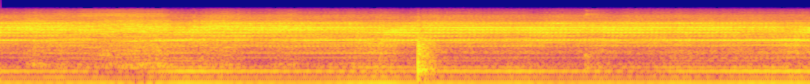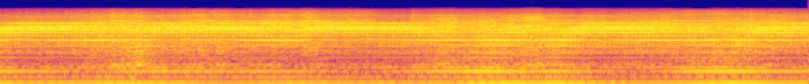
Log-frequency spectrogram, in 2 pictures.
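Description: Small wood lathe running at a steady speed with a constant whine, turning a wooden popper lure body while it is sanded by hand, which adds a steady hiss. A single light knock about four seconds in.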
